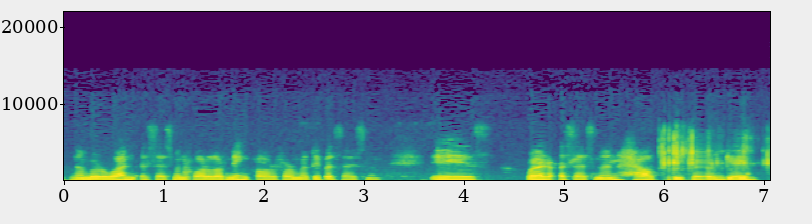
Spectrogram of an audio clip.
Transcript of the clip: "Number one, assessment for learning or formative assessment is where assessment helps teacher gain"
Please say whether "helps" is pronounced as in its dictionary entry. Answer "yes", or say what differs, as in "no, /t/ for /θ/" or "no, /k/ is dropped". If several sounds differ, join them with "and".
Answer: no, /s/ is dropped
